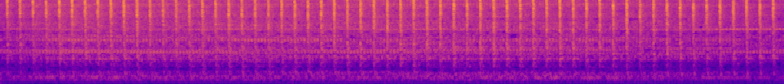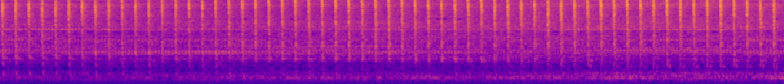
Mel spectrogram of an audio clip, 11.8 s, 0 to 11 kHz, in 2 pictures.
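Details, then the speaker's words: 2013 Audi A6 2.0 TFSI, loud sharp metallic knock about three per second over idle, extreme, no fault stored, not misfiring, runs smooth otherwise, unfamiliar noise (not typical chain slap), location not yet isolated; engine knocking. "The customer's complaint is the engine is making a loud knocking noise. Brought it in, fired it up, and it's extreme. It's really loud."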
